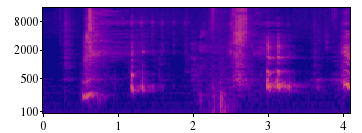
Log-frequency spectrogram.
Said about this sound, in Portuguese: os gatos brincando de pega-pega.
